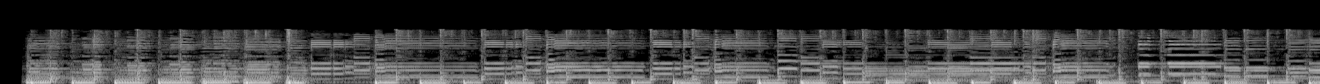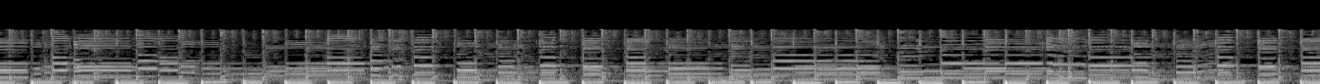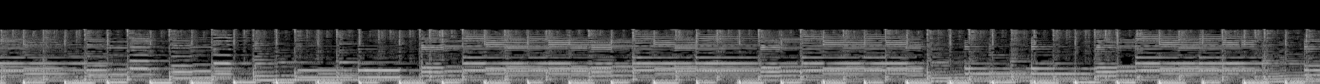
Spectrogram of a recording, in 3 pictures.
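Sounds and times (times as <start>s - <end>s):
steel guitar playing: 0.3s - 39.5s.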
